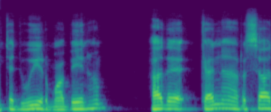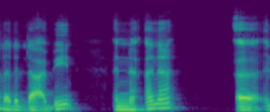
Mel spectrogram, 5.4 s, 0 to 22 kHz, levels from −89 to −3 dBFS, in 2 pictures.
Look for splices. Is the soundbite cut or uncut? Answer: uncut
